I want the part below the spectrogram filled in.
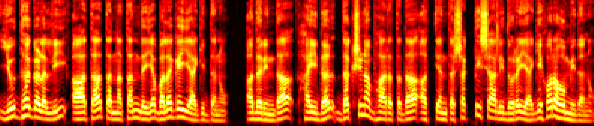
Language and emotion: Kannada, neutral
